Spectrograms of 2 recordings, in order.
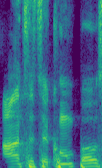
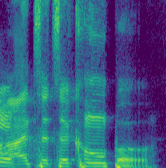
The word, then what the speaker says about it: Antetokounmpo: Antetokounmpo. Say it with me, white man. – If you're gonna say Antetokounmpo.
